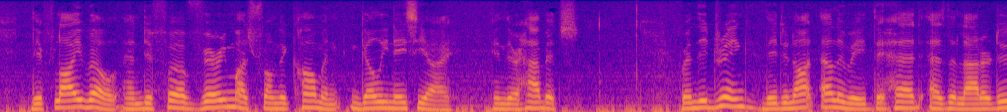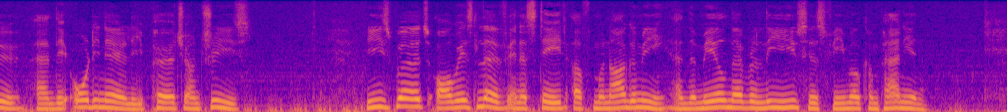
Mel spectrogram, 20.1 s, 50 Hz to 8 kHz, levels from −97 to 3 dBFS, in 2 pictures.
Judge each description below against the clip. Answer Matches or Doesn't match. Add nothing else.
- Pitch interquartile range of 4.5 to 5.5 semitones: Doesn't match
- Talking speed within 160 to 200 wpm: Doesn't match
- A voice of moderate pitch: Matches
